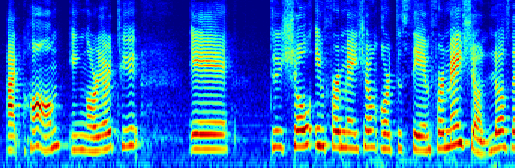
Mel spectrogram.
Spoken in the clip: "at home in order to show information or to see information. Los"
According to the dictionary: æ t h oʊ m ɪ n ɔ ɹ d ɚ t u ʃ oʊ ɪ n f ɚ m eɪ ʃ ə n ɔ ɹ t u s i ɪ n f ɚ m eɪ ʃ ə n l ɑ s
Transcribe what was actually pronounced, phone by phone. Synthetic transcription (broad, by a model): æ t h oʊ m ɪ n ɔ ɹ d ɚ t u ʃ oʊ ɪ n f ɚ m eɪ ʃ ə n ɔ ɹ t u s i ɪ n f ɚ m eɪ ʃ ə n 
